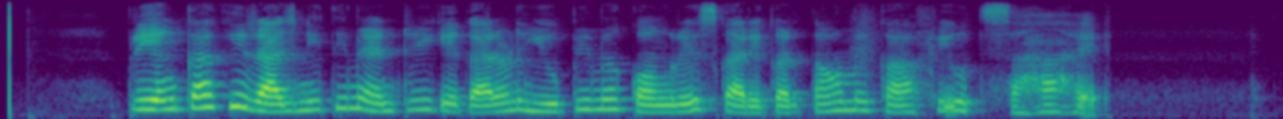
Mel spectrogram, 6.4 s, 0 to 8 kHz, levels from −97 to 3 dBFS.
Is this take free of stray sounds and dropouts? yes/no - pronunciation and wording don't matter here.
yes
